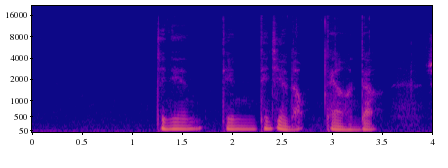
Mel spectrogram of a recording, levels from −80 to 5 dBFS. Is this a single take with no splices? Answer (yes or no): no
